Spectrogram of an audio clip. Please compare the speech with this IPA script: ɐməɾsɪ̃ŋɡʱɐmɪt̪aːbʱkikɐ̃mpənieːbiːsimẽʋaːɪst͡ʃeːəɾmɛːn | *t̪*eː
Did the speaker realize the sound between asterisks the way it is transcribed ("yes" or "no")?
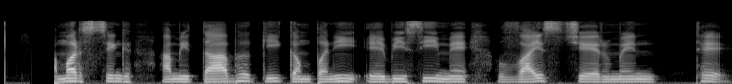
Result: no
